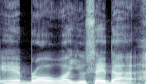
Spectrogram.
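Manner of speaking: low, blunt broken-English accent; deep, broken-accent imitation; caveman-like broken accent. Shown as a demonstration. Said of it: "little caveman kind of aspect to it in that broken accent".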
